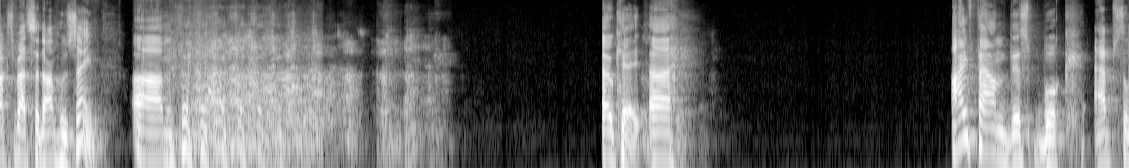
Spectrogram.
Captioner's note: laughter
